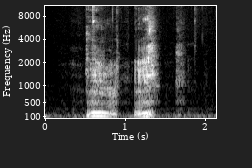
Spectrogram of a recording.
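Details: Two dogs, a white French bulldog puppy of five months and a five-year-old blue nose pitbull, in a small room; two loud, low, rumbling growls in quick succession, each about half a second, followed by a fainter huff.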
